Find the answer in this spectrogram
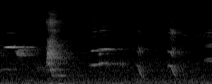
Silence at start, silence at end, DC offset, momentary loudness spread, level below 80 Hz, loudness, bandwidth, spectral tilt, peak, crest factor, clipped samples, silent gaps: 0 s; 0 s; under 0.1%; 14 LU; -64 dBFS; -43 LUFS; 16 kHz; -1.5 dB/octave; -22 dBFS; 22 dB; under 0.1%; none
